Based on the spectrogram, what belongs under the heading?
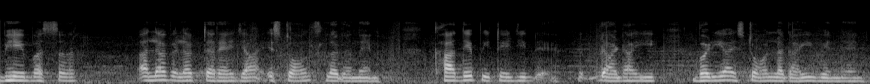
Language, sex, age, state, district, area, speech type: Sindhi, female, 45-60, Delhi, South Delhi, urban, spontaneous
